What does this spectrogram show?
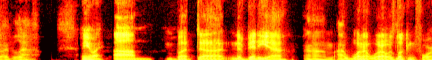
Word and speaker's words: NVIDIA: Actually, NVIDIA, not NVIDIA. Yeah, it's NVIDIA. It's basically... Well, it's spelled wrong. NVIDIA, the GTX 10 series... is not silent, but it's see-through. It's NV. Yeah, it's NVIDIA.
